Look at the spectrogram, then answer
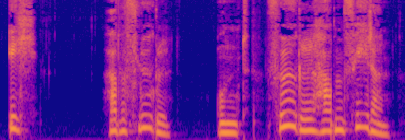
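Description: A storyteller voicing a small, wise female bee who patiently tries to talk sense into her friend, in a raised, gentle voice. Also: animated, slow pace, no room sound, clean studio sound. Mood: explaining. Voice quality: high, gentle and coaxing. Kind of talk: storybook read-aloud.

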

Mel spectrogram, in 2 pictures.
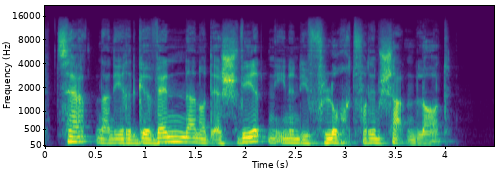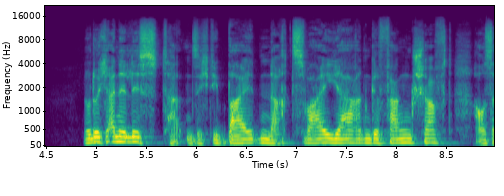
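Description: A man narrating a fantasy audiobook in a measured, calm reading. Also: on the low side. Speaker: audiobook reader.

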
